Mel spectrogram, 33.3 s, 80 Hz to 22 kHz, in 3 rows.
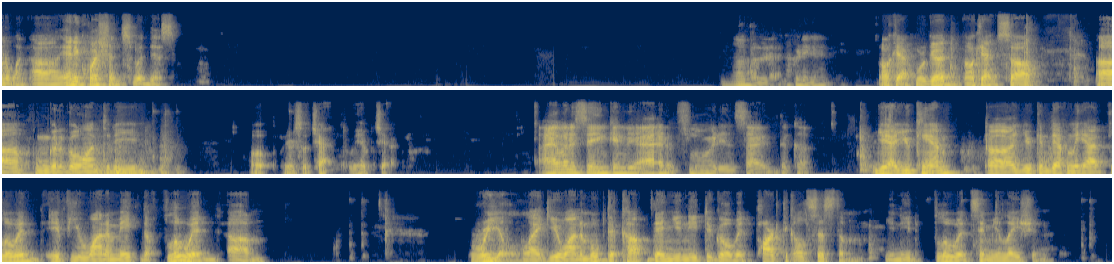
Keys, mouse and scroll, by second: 11.2 middle click, 31.9 click, 33.1 click.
